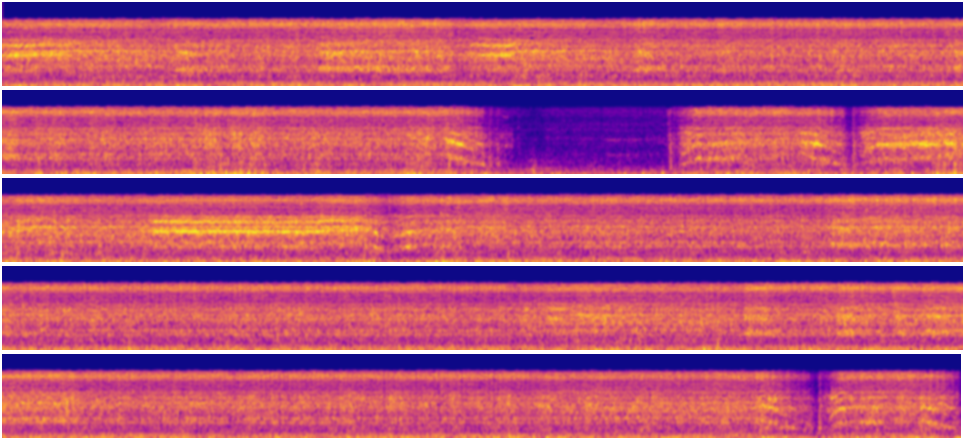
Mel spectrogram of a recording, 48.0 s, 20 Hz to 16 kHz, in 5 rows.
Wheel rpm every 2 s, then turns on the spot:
230, 230, 230, 230, 230, 230, 230, 40, 130, 180, 220, 190, 230, 230, 230, 240, 230, 230, 230, 230, 230, 230, 230, 140.
none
